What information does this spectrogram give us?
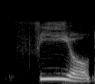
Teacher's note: your tongue is going very high for fee and then it slides down like a y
